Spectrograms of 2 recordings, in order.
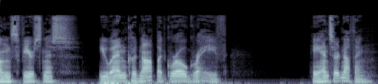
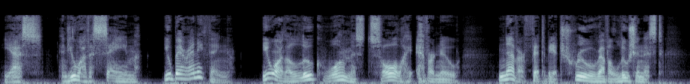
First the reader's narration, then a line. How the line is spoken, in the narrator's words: said in a fierce, low tone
